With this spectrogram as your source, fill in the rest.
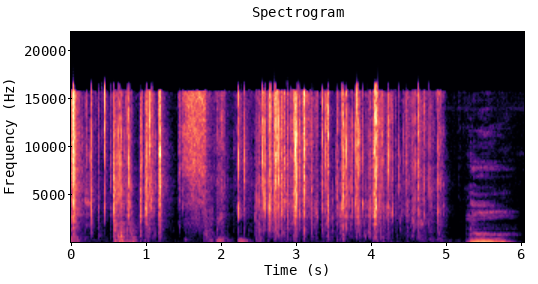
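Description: Plastic foil crinkles and rustles as it is torn open.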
